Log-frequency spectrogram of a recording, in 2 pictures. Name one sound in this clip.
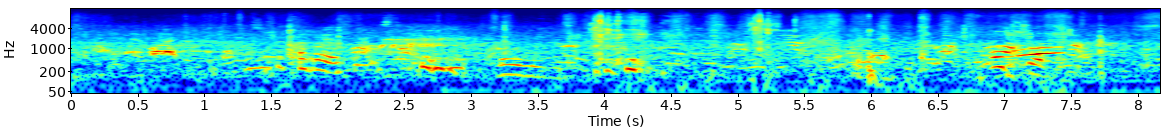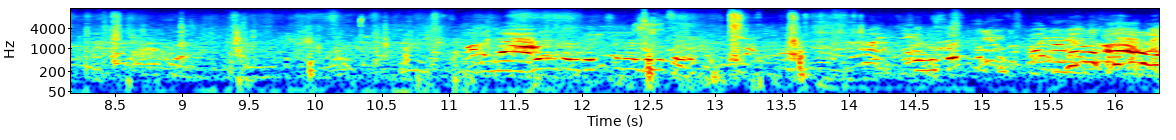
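Young men shout and call to each other across an open pitch outdoors.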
